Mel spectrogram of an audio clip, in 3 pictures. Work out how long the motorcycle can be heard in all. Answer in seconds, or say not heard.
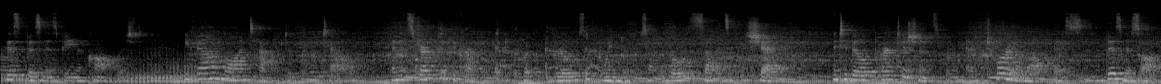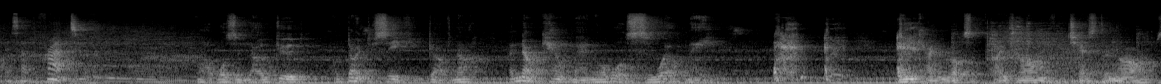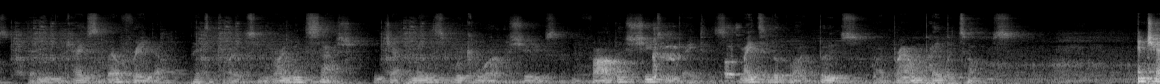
35 s.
